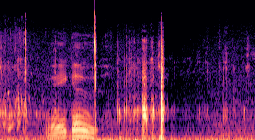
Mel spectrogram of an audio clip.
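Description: Water splashes against the side of a boat.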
